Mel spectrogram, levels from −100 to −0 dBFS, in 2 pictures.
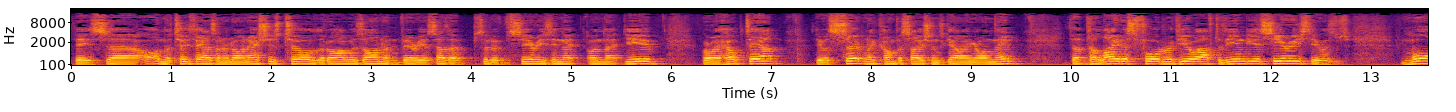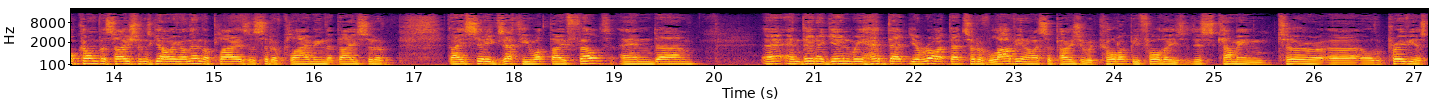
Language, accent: English, Australian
